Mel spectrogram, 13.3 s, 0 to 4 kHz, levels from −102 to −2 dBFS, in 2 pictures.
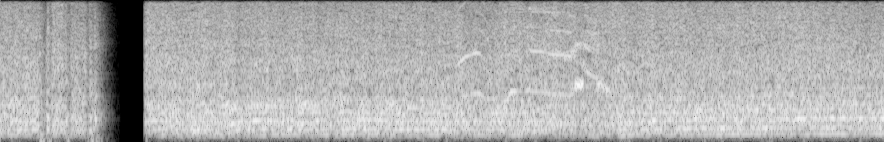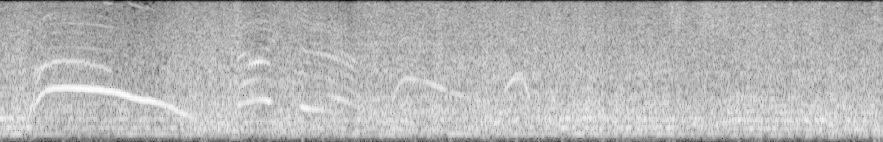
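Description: Repeated packet loss (robotic sound) runs from 0.3 to 0.72 s. Over this stretch the audio breaks up five times in quick succession, each hole patched by stretching out the sound just before it. The longest gap is 41 ms, and about 120 ms of real audio goes missing in total, so roughly a quarter of the span is filler. The result is choppy, with small pieces of the sound chopped away.

From 0.72 to 1.1 s the audio stops entirely, and the likely cause is a long network dropout. For the first part the receiver keeps extending the last fragment as a fading buzz or hiss, then about 220 ms of near silence follows. In all about 360 ms of the original audio never plays, and the sound resumes at 1.1 s without that lost section. Throughout, nothing is heard above 4 kHz, which fits a telephone-band G.711 A-law call codec at 64 kbps.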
